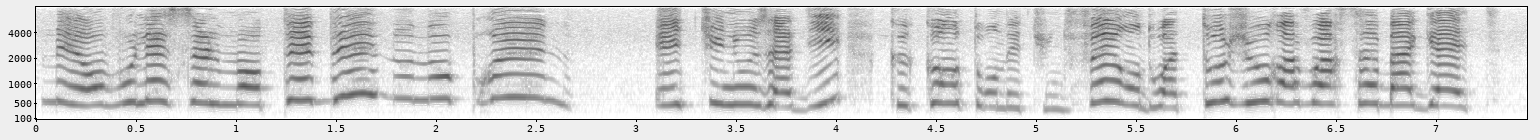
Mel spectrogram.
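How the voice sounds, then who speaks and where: A woman's voice: very high voice, normal speed, sharp tone, slight background noise. A woman voicing an eager, polite little fairy princess in a cartoon, with a childlike, earnest way of talking. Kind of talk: French-language cartoon dubbing.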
